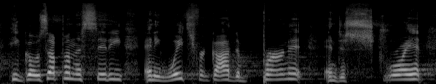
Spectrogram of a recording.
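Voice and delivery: normal talking voice

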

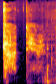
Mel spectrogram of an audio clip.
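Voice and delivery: retold curse under the breath; near-whispered, exasperated aside; hushed exasperation. Retelling a clueless young coworker moment, hushed exasperation.

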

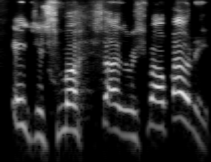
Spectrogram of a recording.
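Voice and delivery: high, exaggerated Cockney cab driver; thick hammed-up Cockney greeting; severe Cockney. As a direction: do an over-the-top chirpy London cabbie in Cockney. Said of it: "he was a severe Cockney".

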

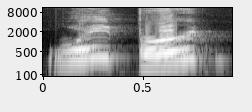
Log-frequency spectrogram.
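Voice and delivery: high, loud urgent call; urgent high character voice; Ernie's voice. A narrator's reading. Ernie stops Bert.

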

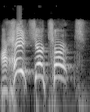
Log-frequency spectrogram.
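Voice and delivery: put-on a drunk father's hateful roar; drunk father's rant. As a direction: spit out the hatred slowly. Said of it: "He said".

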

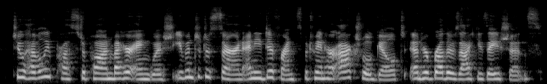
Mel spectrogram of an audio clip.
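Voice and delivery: plain reading voice

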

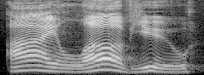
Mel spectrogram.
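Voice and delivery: drawn-out, heavy sarcastic "love you". Shown as a demonstration. Preacher demonstrating a bad tone toward his wife, sarcastic. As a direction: stretch each word slowly with mock devotion. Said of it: "say it like that".

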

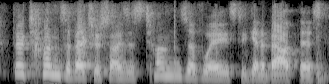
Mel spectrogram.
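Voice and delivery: usual speaking voice

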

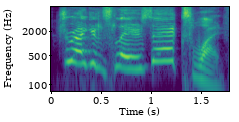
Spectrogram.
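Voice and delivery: very slow, high mock-dramatic correction; hammed-up melodrama; melodramatic. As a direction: stretch it out like an overwrought actor. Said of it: "It's just so melodramatic early on".

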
